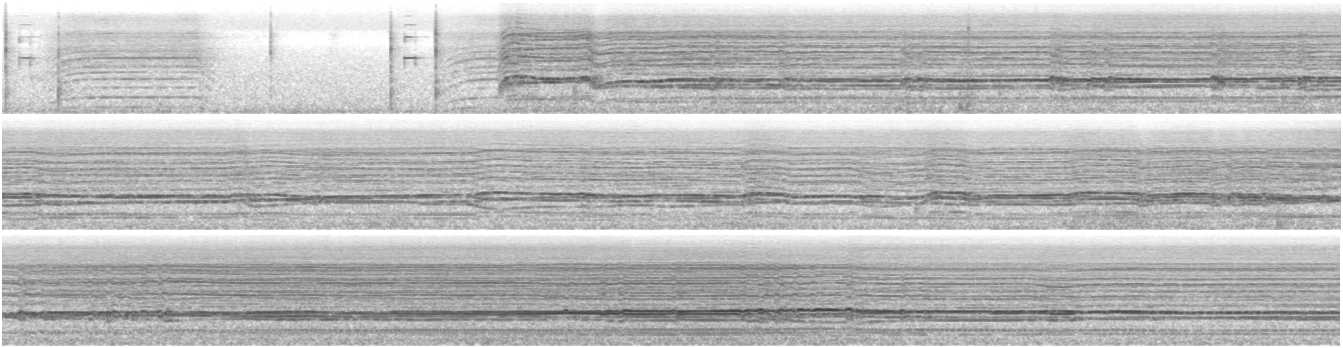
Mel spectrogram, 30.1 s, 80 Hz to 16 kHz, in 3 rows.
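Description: JJRC H70 mini quadcopter's four brushed motors and propellers whining, rising sharply about four seconds in as it lifts off. The high whine then holds through the flight, its pitch wavering as the drone manoeuvres.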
